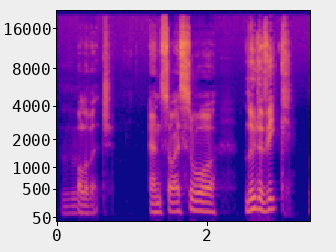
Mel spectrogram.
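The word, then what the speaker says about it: Boljevic: His last name is Bolovich and it's spelled B O L J E V I C. Bolivich.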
